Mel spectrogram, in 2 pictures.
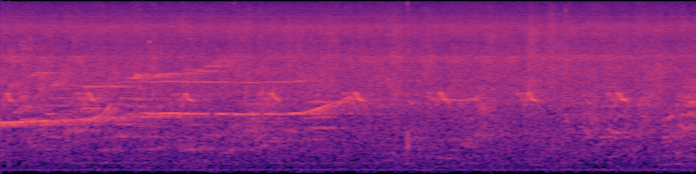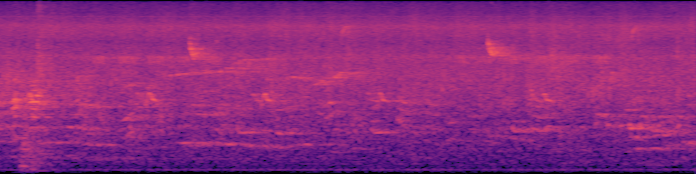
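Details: Gibbons give rising, whistled hoots over a steady hiss of forest noise at park headquarters, Cat Tien National Park, Vietnam, where zebra doves, bulbuls, barbets, coucal, babbler and monarch also call.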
